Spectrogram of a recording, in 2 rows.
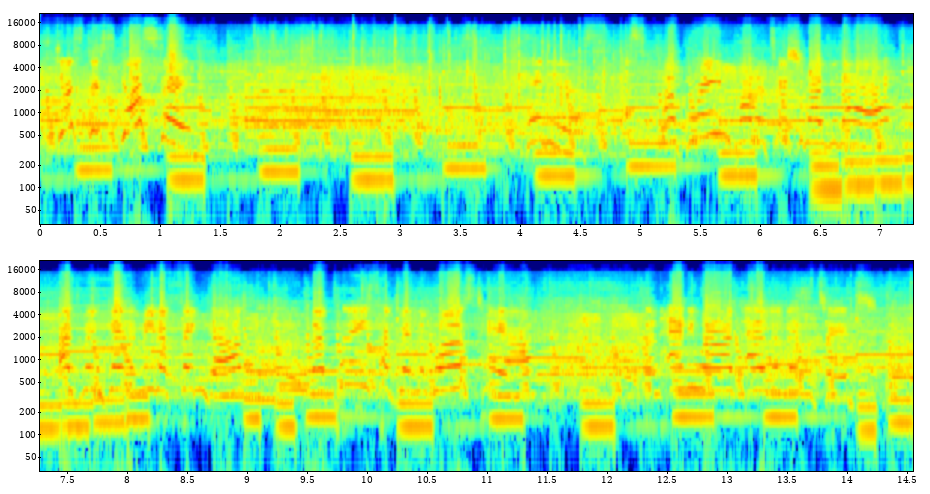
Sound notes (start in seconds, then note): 0.0 crowd cheers; 2.9 crowd cheers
